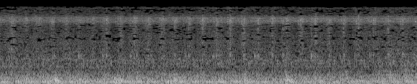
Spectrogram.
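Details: Toyota Kijang Super carbureted petrol engine idling unevenly with irregular stumbling beat; cylinder 4 not firing (wet spark plug); mechanic suspects valves, also adjusts carburetor air screw and suspects leaking or loose intake air leak.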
